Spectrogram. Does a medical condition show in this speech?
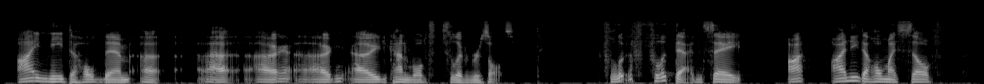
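Yes: stuttering; stutters in conversation, disfluencies may sound like audio buffering; here repeated sounds, repeated words.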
